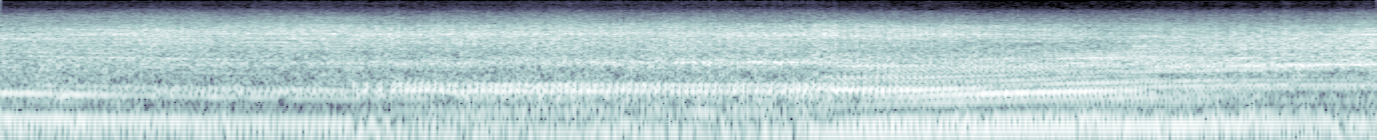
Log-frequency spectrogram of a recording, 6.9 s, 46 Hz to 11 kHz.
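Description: Benelli 752S parallel-twin motorcycle engine heard on board at road speed over a steady rush of noise, rising in pitch as it accelerates from about four seconds in.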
